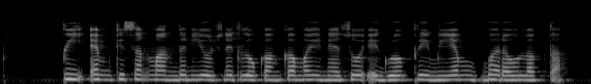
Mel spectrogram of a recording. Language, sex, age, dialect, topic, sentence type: Marathi, female, 51-55, Southern Konkan, agriculture, statement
